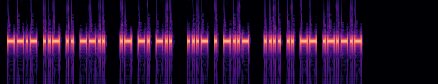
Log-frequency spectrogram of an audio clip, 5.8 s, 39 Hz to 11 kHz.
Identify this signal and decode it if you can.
Morse code, heard as a keyed tone, about 40 wpm, 700 Hz. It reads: QUIZ AND VEX HIM.
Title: Pangram Challenge v2 - 40wpm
